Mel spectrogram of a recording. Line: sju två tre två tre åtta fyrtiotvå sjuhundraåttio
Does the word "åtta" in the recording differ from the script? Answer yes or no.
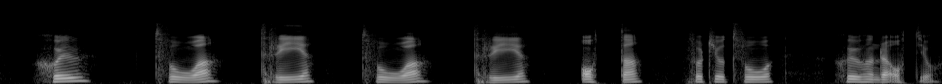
no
